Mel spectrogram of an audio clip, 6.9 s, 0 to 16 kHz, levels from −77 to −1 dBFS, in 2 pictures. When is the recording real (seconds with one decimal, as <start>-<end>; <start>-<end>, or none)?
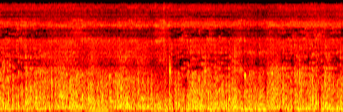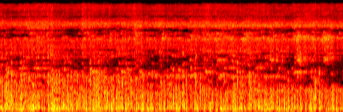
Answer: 0.0-0.4; 1.7-2.3; 2.8-6.9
